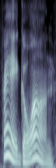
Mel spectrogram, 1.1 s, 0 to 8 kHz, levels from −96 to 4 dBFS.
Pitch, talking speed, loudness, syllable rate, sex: 150 Hz, 165 wpm, -15 LUFS, 3.1 syllables/s, male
